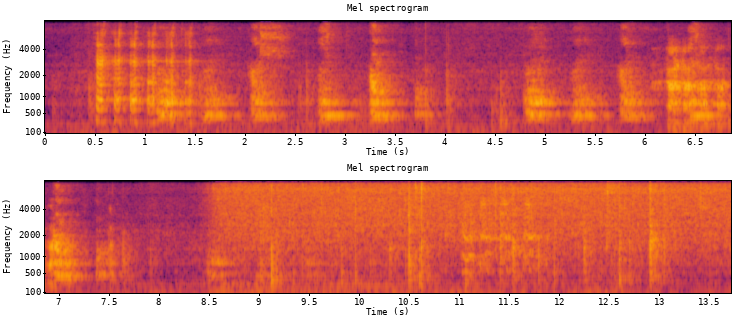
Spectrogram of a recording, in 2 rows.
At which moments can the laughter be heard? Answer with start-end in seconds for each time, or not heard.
0.5-1.5, 6.0-7.5, 10.9-11.9.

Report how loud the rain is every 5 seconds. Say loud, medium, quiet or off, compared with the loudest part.
medium, loud, loud.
